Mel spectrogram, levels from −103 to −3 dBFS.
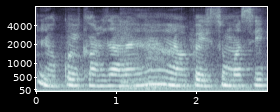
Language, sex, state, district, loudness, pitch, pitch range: Hindi, female, Bihar, West Champaran, -13 LUFS, 205 Hz, 195-220 Hz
